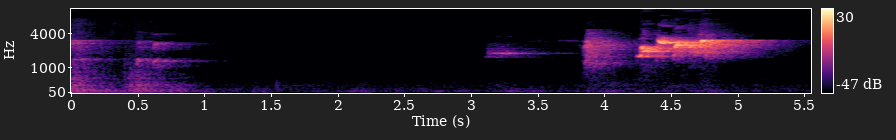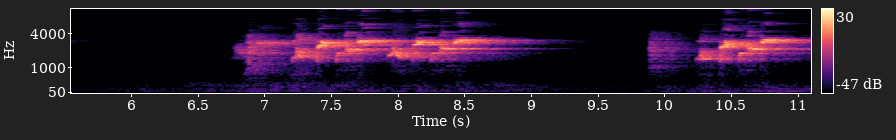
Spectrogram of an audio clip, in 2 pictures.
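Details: Captive bulbul trained in barwaz song: after soft scattered notes and a long pause, it bursts into vibrant warbled whistles, pauses again, then resumes with another bright phrase.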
